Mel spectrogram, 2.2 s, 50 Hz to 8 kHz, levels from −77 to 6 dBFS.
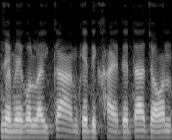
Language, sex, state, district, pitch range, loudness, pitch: Bhojpuri, male, Bihar, East Champaran, 120-130 Hz, -15 LUFS, 125 Hz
